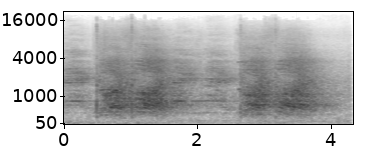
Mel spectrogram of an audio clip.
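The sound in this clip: A protest crowd chants, led by the organizer at a rally about defunding the police. Two loud, sustained chant phrases swell and fade with a short gap between them.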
